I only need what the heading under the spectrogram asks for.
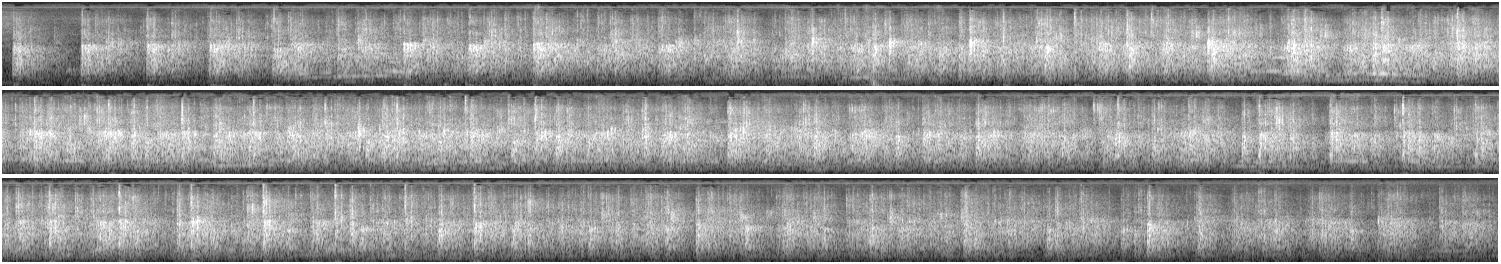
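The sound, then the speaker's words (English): A large audience, standing, claps steadily for over twenty seconds as a hand clap of praise to God, a dense, sustained wash of applause with a few voices faintly mixed in. “You want to plug in or stay plugged in, why don't you stand to your feet and just give God a hand clap of praise.”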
